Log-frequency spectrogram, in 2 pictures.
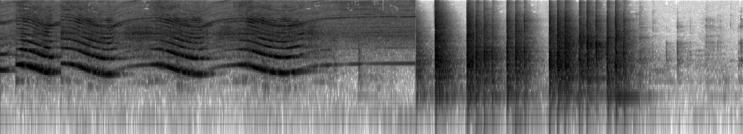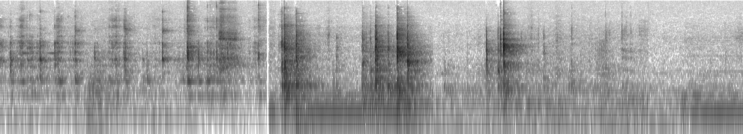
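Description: Rotary tool with a small cutting wheel grooving a wooden wheel: its whine dips and recovers about once a second as it bites, then runs free briefly and stops about five seconds in. A few seconds of loud rasping strokes on wood follow, then quiet scrapes and taps of a hand chisel cutting into the wood.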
